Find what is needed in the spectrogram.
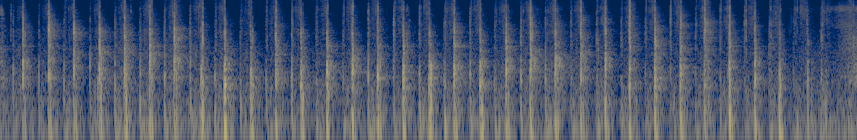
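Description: Tarot deck being overhand-shuffled by hand: a quick, even run of card flicks and snaps, about six a second.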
